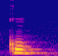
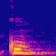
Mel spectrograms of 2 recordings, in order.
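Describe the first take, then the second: First: The syllable begins with a k sound. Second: The same.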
